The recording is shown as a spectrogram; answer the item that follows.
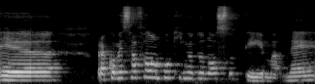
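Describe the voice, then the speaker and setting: At a moderate pace, a woman talks with ordinary pitch variation in an unremarkable speaking voice. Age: 30s. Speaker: HR manager, panel moderator. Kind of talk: panel discussion.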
